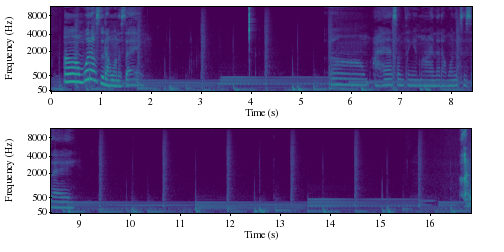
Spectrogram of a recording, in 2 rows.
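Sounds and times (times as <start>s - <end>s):
speech: 0.2s - 2.0s, 6.8s - 9.0s
soft beat with steady ticking percussion: 1.7s - 16.6s
sharp loud sneeze: 16.6s - 16.8s.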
